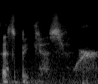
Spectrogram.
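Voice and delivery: soft, unvoiced, jabbing whisper. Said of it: "You should mess with her and just say".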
